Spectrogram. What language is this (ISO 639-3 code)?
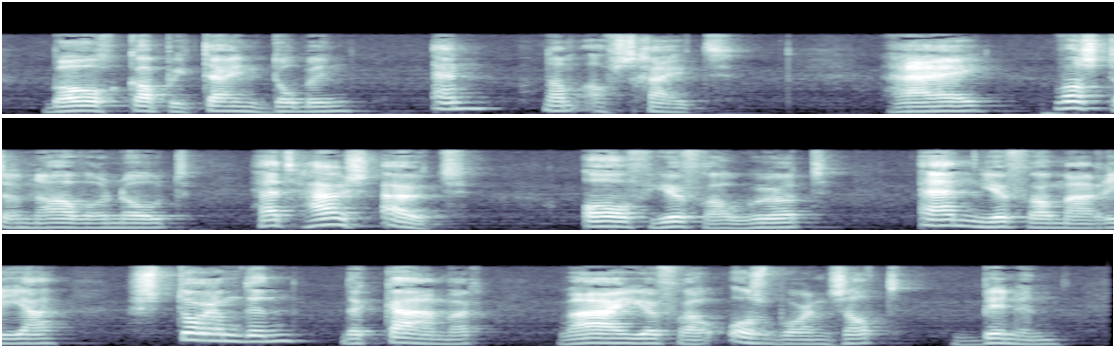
nld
